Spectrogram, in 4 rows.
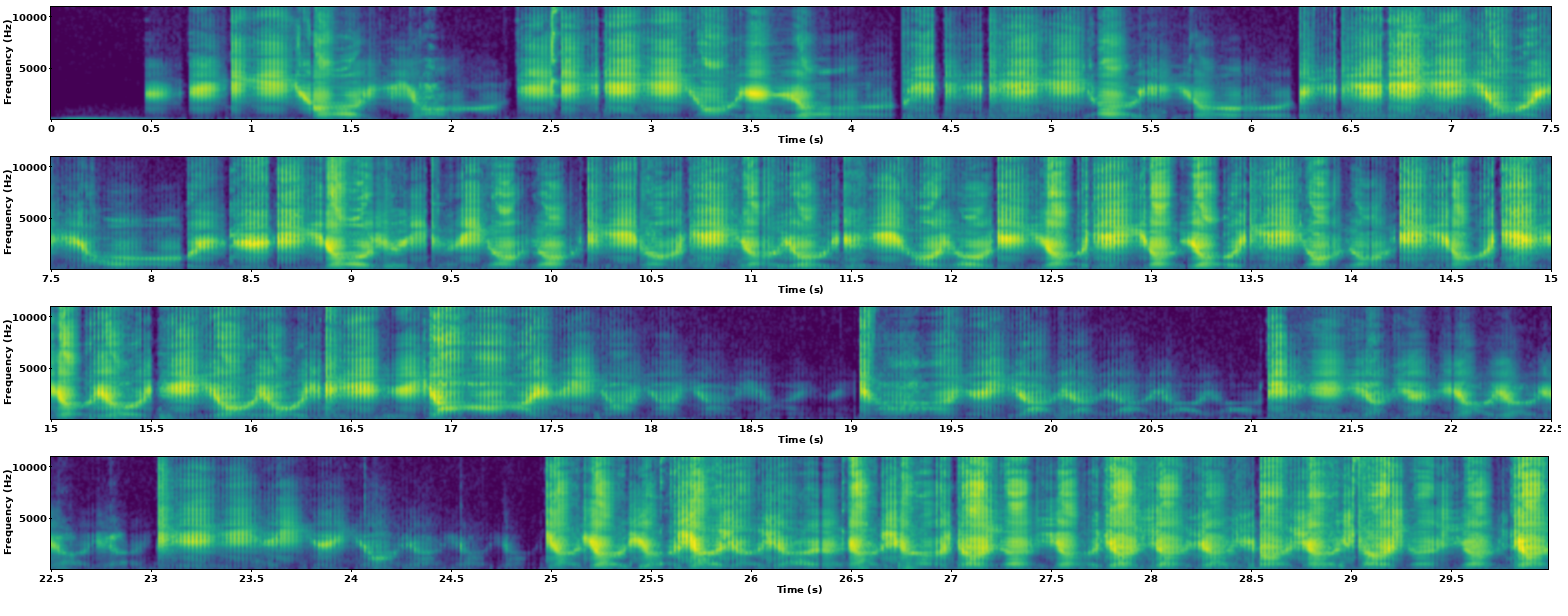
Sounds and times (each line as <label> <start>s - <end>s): Vargan solo 9.4s - 29.9s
